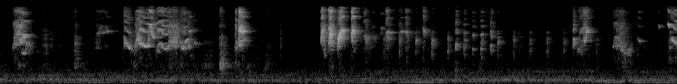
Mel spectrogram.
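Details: A lovebird colony in a small aviary gives shrill, buzzy chattering bursts, with one long grating trill near the start and another after a pause, mixed with sharp single chirps.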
